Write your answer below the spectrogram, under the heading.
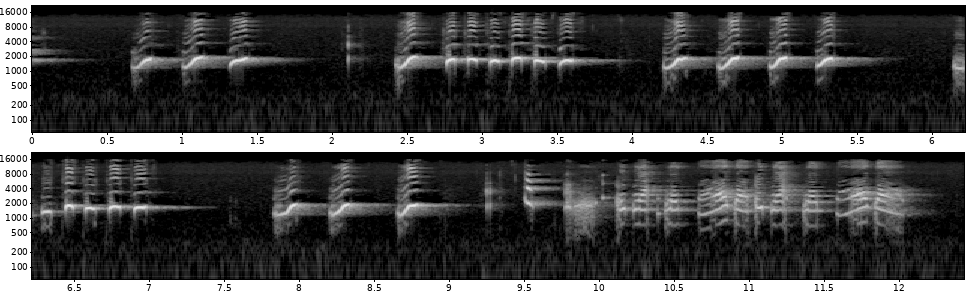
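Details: Pet cockatiel whistling the Sportpalast Waltz at length while another bird swoons; clean swooping whistles in short bursts, then a closing stretch of harsher chattering, warbling notes.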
